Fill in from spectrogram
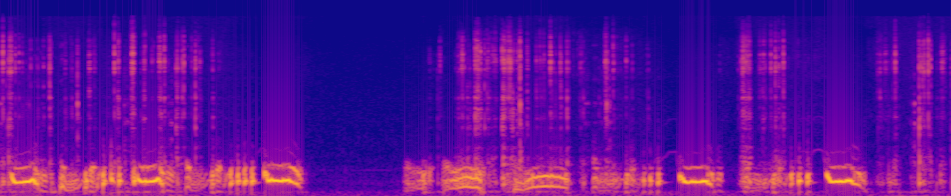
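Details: Low gurgling pigeon coos around a nest where wild birds attack a nestling squab, given in choppy bursts, then a pause of about a second before the throaty, wavering notes resume.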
